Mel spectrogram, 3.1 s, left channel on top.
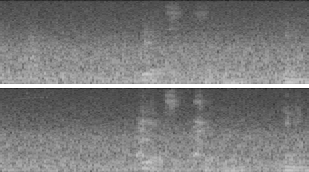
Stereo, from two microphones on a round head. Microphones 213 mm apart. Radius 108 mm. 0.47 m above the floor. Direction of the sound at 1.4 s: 45° right (ahead or behind).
